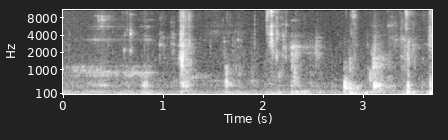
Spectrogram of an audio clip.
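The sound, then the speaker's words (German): Sips of a drink taken from a can: faint wet slurping and mouth sounds in several short bursts, with no talking. “Ich nehme mal einen Schluck.”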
